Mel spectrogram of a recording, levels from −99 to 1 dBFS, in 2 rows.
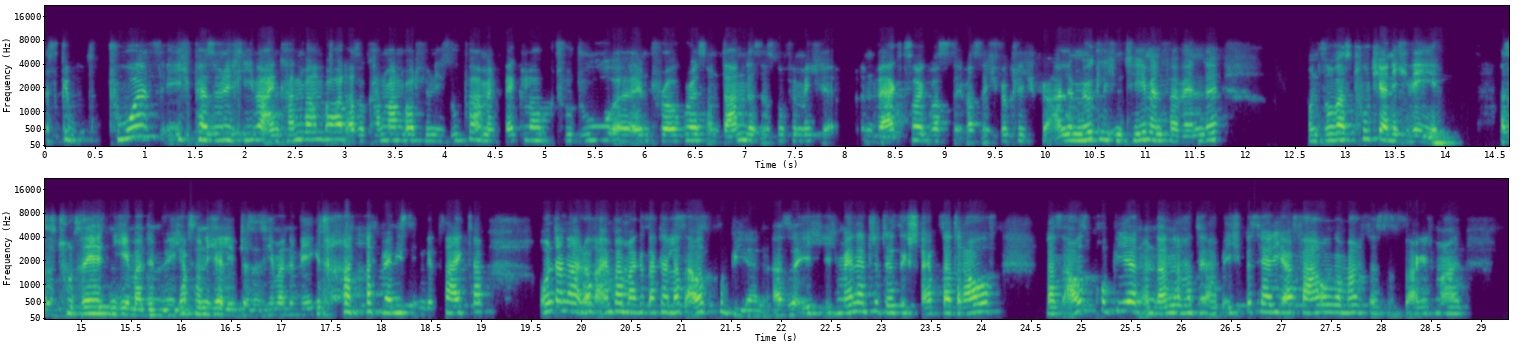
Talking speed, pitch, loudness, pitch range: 205 wpm, 195 Hz, -23 LUFS, 175-220 Hz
